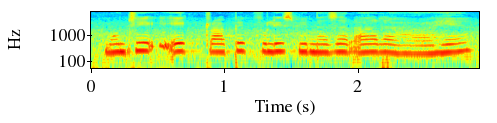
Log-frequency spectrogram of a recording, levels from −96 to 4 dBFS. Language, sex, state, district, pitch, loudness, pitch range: Hindi, female, Arunachal Pradesh, Lower Dibang Valley, 245 Hz, -14 LUFS, 235-255 Hz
